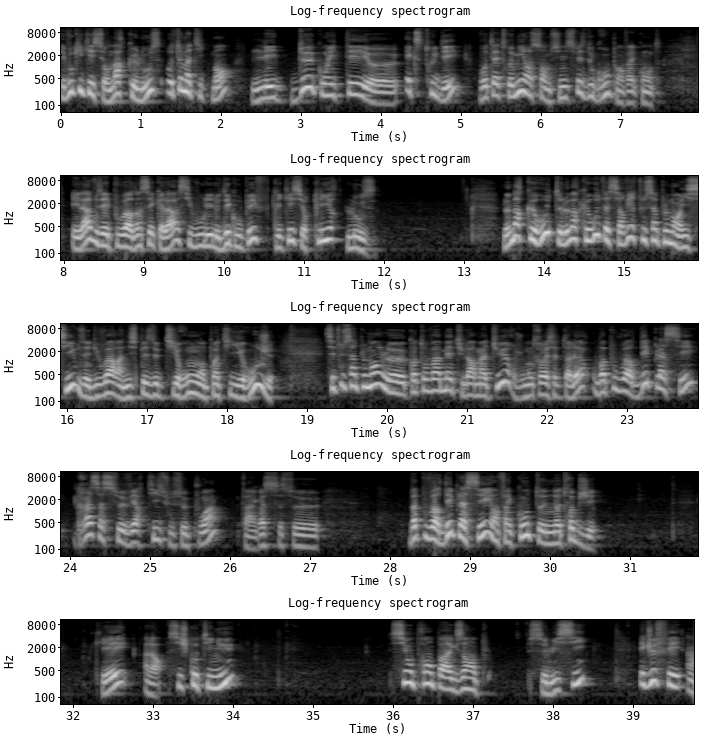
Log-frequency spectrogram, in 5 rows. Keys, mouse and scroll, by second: 0.6 click, 11.4-12.7 drag, 14.7-15.3 scroll down 8, 16.2 shift+middle click, 16.8-17.5 scroll up 5, 17.5-20.5 shift+middle drag, 31.4 scroll down 2, 32.1 shift+middle click, 32.9 scroll up 1, 33.2 shift+middle click, 33.9 scroll up 3, 34.3 shift+middle click, 34.9 scroll up 2, 37.5 click, 38.1-39.7 middle drag.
